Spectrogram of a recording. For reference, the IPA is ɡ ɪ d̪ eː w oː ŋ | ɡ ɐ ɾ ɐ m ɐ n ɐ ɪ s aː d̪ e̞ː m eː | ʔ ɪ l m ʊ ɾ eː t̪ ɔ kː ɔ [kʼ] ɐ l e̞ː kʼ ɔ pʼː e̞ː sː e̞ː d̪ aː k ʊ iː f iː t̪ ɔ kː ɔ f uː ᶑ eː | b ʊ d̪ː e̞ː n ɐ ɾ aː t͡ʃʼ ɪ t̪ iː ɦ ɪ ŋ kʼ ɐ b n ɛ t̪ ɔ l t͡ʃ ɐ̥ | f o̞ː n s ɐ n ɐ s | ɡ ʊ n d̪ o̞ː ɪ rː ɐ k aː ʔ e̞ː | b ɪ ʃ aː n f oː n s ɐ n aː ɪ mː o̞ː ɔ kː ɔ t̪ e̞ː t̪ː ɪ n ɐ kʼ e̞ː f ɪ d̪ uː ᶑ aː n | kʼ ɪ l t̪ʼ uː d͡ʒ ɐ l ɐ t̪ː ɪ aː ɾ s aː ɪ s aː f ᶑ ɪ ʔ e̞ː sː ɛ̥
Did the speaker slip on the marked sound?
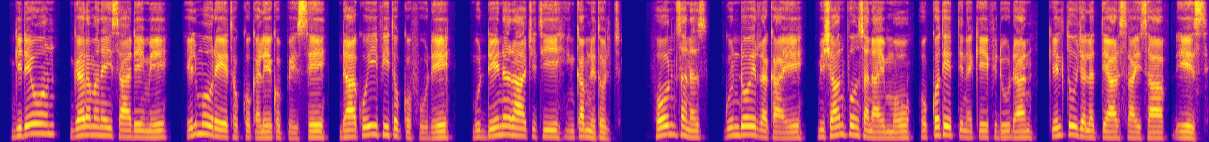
no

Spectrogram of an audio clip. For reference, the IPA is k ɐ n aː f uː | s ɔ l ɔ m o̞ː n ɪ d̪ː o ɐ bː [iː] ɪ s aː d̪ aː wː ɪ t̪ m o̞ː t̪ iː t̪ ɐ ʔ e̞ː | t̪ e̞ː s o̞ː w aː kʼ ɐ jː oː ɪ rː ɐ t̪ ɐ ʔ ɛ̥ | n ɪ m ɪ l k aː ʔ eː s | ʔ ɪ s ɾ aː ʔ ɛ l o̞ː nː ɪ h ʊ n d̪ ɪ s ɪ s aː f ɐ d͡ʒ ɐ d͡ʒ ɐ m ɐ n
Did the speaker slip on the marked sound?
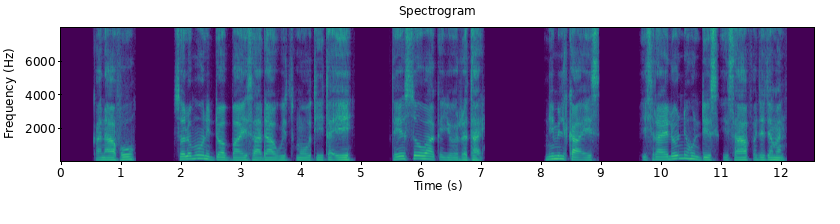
yes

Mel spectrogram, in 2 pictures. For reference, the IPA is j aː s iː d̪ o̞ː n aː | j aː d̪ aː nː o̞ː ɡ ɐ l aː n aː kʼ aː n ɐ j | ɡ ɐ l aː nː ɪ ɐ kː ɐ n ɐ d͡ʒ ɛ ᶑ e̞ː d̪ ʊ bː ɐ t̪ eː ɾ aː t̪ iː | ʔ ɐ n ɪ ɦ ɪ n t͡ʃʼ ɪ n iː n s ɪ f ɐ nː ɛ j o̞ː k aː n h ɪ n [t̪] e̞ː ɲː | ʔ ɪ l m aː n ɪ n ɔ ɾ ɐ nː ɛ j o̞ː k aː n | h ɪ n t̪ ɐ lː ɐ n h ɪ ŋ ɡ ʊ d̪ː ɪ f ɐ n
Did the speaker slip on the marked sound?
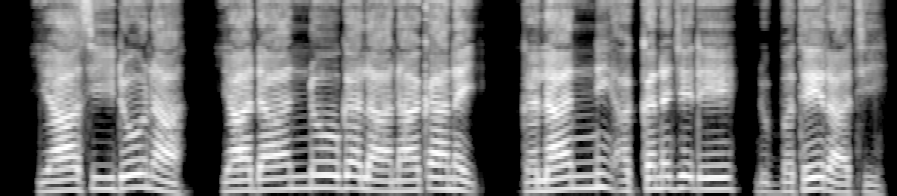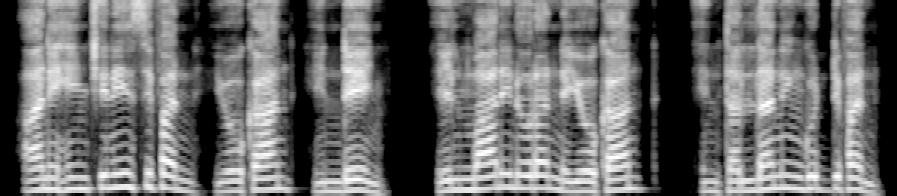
yes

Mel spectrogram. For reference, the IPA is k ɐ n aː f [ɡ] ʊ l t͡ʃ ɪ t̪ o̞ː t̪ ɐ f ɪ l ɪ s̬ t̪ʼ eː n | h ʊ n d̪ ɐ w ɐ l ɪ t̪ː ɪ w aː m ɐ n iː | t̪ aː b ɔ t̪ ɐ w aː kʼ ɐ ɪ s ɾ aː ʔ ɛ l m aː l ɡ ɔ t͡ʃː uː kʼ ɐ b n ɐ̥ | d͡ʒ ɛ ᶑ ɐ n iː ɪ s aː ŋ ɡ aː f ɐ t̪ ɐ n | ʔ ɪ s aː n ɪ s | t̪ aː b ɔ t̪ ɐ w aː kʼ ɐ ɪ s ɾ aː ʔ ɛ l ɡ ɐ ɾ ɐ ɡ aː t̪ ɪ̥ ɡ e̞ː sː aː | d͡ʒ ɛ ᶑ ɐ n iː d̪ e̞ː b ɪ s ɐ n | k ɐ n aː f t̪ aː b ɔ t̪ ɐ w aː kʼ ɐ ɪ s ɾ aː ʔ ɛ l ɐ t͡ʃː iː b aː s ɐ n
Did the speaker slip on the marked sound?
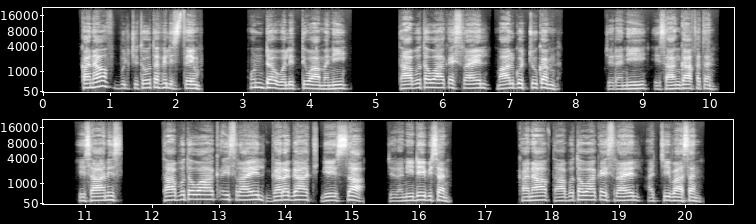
yes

